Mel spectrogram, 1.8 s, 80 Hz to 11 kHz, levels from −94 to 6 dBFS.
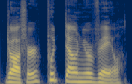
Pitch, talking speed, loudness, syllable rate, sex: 165 Hz, 170 wpm, -18 LUFS, 4.1 syllables/s, female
